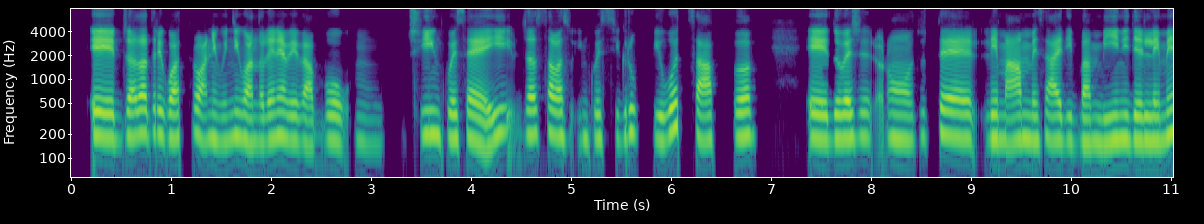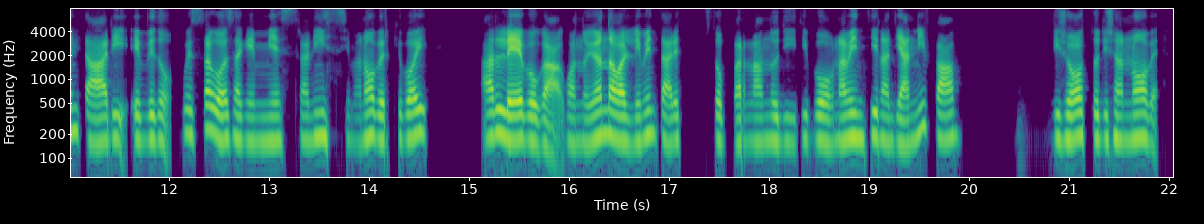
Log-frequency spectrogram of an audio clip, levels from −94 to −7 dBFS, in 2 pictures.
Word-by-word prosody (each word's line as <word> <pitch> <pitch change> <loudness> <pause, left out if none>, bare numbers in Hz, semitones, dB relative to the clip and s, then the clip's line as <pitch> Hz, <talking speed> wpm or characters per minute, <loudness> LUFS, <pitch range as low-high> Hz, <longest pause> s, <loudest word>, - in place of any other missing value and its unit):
e 185 -2 +7
già 190 +1 +2
da 205 +1 +5
3-4 195 -1 -1
anni, 175 0 -1
quindi 170 +3 -4
quando 165 -2 0
lei 175 +2 +2
ne 190 - +5
aveva, 165 -4 0
boh, 170 -1 -4
mhmm, 155 -3 -16 0.3
5-6, 185 -2 +1
già 200 0 0
stava 195 -2 +1
su 175 - -17
in 175 +1 -11
questi 180 0 -9
gruppi 195 -2 -7
WhatsApp, 175 -3 -1 0.7
ehm, 180 -1 +6
dove 180 +1 +2
c'erano 180 -1 -4
tutte 185 -1 +2
le 180 +1 -1
mamme, 170 +1 +1
sai, 170 0 0
di 170 0 -7
bambini, 165 +2 -1
delle 170 -1 +2
elementari 170 -1 +1
e 175 - -3
vedo 175 0 -4
questa 205 +3 -1
cosa 175 -1 +1
che 165 -1 -4
mi 165 0 -6
è 170 - -1
stranissima, 175 0 -7
no, 180 +4 +1
perché 175 -1 -4
poi, 185 +4 +1 0.5
all'epoca, 175 -4 +5
quando 160 -1 -6
io 165 +3 +1
andavo 195 -1 +5
alle 170 -1 +4
elementari, 170 0 -1 0.2
sto 170 - -6
parlando 165 +1 -4
di, 165 0 -10
tipo, 175 0 -3
una 165 +1 0
ventina 180 0 0
di 165 -1 -2
anni 170 +11 0
fa, 180 0 +1 0.9
18-19, 175 -1 -1
175 Hz, 160 wpm, -24 LUFS, 170-185 Hz, 0.9 s, e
